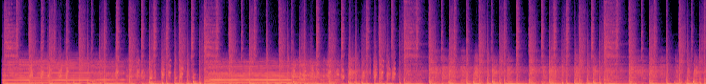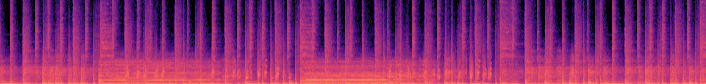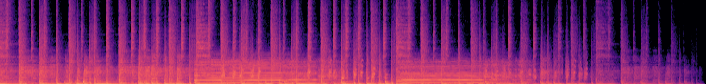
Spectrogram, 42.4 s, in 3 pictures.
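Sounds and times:
disco dance music: 0:00.0 - 0:40.5.

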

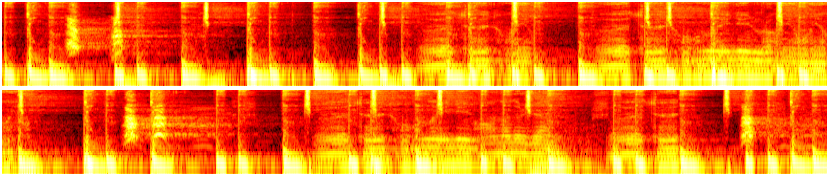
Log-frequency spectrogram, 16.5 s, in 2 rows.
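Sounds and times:
happy village music: 0:00.2 - 0:16.4.

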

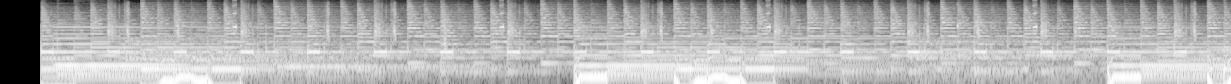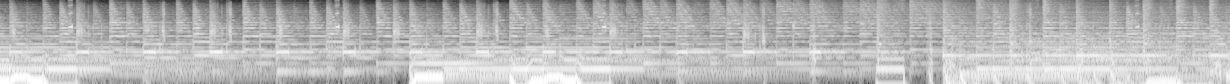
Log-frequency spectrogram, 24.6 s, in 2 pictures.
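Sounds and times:
end roll music: 0:00.8 - 0:24.5.

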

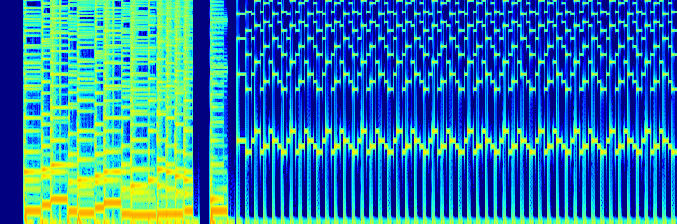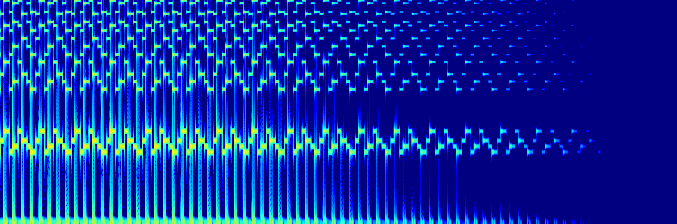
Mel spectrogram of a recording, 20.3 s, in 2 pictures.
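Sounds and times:
battle clear game music: 0:00.4 - 0:03.4.

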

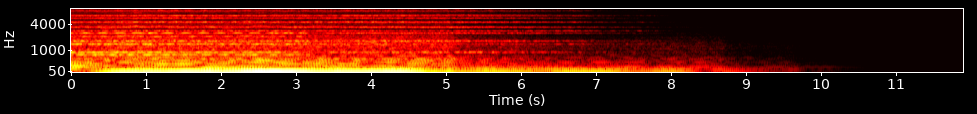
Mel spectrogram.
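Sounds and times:
triumphant music: 0:00.0 - 0:07.2.

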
